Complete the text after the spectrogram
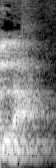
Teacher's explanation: ऐसा व्यंजन जिसके उच्चारण में जीभ के अगल बगल से गर्म वायु निकले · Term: पार्श्विक व्यंजन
